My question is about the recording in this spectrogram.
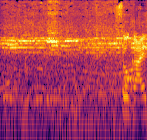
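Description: Busy street din of traffic and crowd, a dense steady noise with a high thin tone running through most of it. A voice starts up near the end.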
